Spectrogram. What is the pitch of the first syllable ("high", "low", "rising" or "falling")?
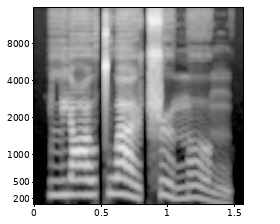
high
